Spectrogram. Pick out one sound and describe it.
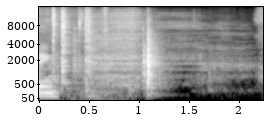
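A metal tool is set down on a hard surface with a click.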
